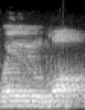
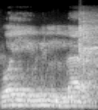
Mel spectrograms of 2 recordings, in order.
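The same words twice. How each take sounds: First: The L sound is heavy and full. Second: The L sound is light and thin. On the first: The speaker calls it wrong. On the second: The speaker calls it right. "dibaca pakai tarqiq tipis"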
